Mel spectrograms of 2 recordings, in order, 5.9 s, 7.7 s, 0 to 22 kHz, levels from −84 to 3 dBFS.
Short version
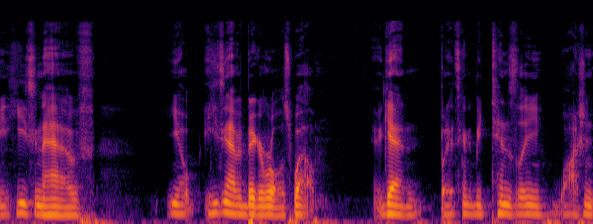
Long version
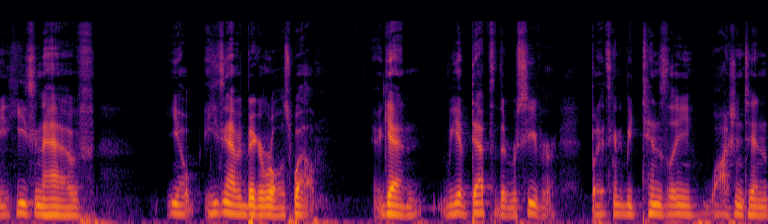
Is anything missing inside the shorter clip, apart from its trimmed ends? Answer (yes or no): yes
